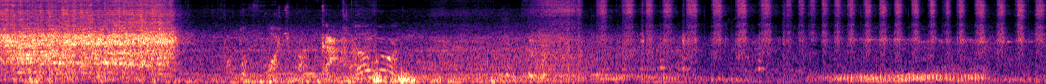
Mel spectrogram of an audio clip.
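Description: A broom scrapes across a concrete floor.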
